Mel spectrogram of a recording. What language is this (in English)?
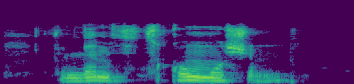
Kabyle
